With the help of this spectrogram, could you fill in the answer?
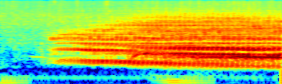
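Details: Humpback whale song from recordings released as the album Songs of the Humpback Whale; a long, rich, harmonic moan that starts quietly, swells steadily louder and holds a wavering, pulsed tone that slides slightly upward.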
